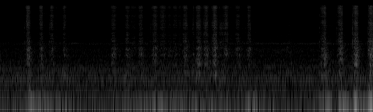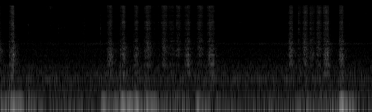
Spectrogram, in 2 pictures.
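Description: A pencil tip rubs and scratches continuous strokes across a flat white sheet of drawing paper at the lower left of a sketch. Bursts of quick, scratchy strokes come in clusters separated by brief pauses, over a quiet, steady low hum.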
